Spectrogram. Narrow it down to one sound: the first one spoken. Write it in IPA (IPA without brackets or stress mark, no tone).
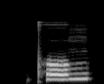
pʰ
